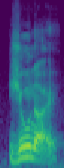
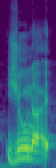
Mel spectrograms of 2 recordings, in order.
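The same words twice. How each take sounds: The two takes are said the same way.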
